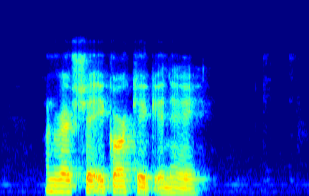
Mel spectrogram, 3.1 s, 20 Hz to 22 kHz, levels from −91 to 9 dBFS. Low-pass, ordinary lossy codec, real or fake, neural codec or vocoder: 7.2 kHz; Opus, 32 kbps; real; none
